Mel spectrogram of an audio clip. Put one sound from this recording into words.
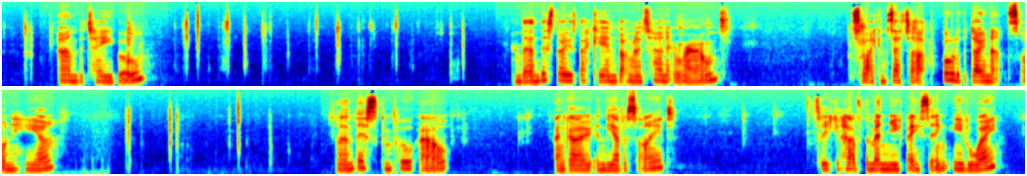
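Small plastic toy pieces click softly as they are handled.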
